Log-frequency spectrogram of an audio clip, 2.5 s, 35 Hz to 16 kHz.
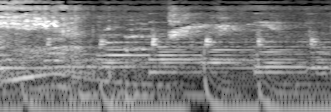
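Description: BMW X6 M's twin-turbo V8 revving up in rising pitch as the car pulls away, with tyres squealing on concrete, under loud background music.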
